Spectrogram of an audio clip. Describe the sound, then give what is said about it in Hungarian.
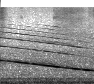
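A loud ambulance siren wails, its tone sliding slowly downward, over a steady low rumble of engine and road noise from a car on the road, as the driver has to pull over for the ambulance; no talking. “És csak közben jön a mentő, le kéne húzódnom, sikerült.”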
